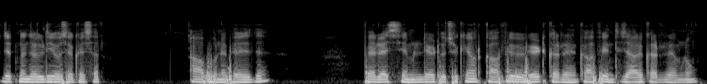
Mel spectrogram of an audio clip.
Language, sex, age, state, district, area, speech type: Urdu, male, 18-30, Uttar Pradesh, Ghaziabad, urban, spontaneous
